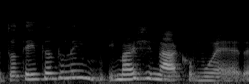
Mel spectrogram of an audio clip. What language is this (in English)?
Portuguese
